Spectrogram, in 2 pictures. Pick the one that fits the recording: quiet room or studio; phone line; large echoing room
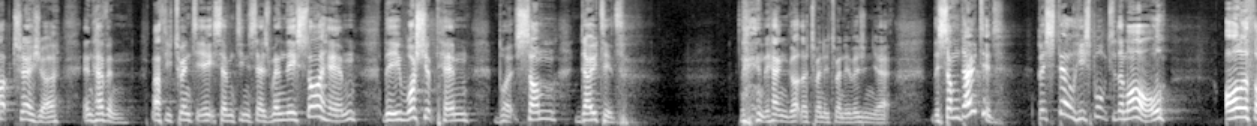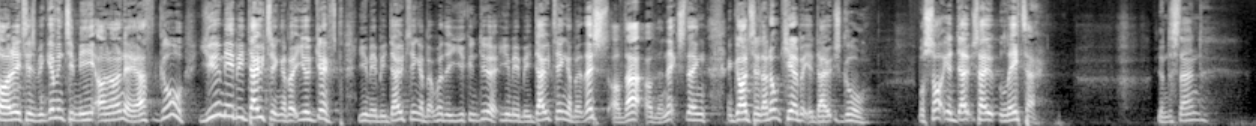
large echoing room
